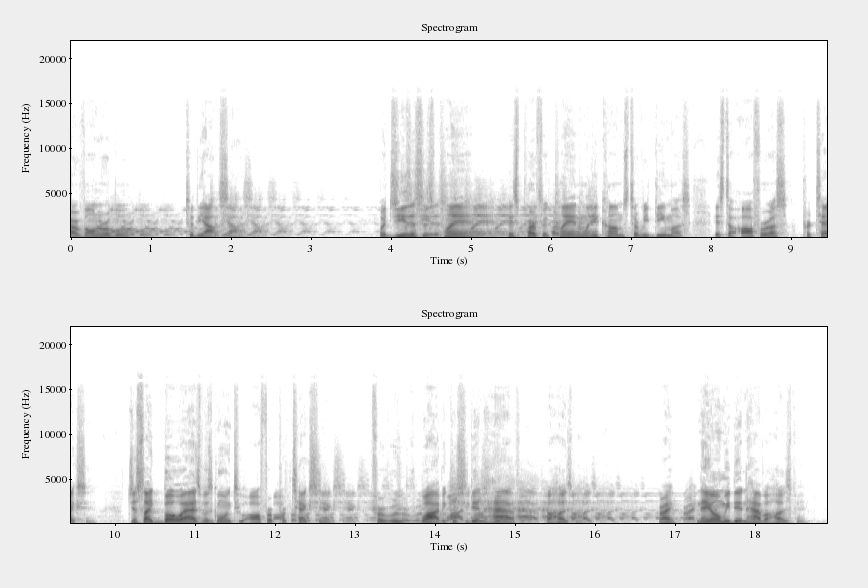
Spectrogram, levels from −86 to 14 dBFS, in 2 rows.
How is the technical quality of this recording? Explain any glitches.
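The recording has audible feedback echo between two devices, from 0.33 to 6.63 s and again from 11.97 to 17.57 s. Another device in the room replays the call and this microphone picks it up again, which its own echo canceller cannot remove. Each word returns roughly every 0.3 s, thinner and ringing, peaking at about 12 dB and then about 10 dB below the speech.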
